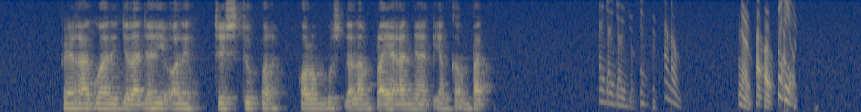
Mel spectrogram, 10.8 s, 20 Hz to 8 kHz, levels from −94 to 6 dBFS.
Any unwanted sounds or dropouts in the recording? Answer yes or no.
yes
